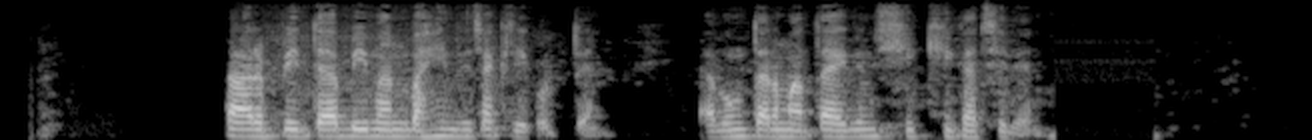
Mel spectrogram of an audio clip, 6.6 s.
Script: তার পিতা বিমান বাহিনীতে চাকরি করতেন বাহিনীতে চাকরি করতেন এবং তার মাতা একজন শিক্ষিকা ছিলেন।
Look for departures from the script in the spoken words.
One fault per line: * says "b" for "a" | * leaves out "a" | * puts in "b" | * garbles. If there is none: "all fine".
* leaves out "বাহিনীতে চাকরি করতেন"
